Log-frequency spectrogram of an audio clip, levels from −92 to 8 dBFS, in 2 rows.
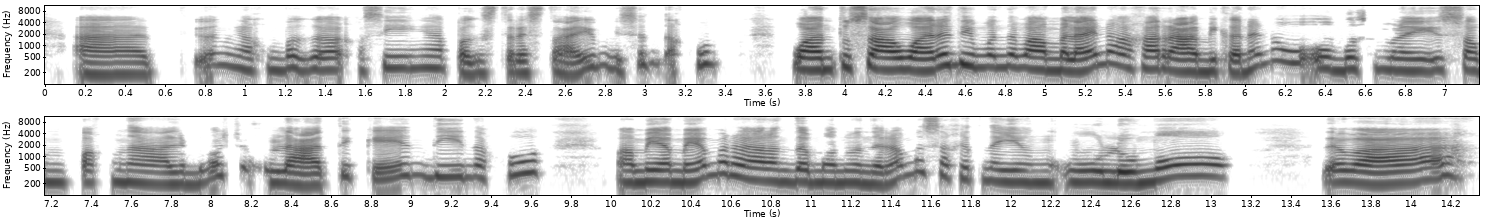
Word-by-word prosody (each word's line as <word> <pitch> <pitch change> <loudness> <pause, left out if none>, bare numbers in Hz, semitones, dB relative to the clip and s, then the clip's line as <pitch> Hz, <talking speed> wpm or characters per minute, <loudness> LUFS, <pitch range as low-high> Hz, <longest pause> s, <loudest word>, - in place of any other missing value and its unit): at 180 -1 -2 0.2
yun 315 - -7
nga 240 - -4
kumbaga 240 0 -2
kasi 265 +4 -6
nga 270 - -3
pag 190 -1 -2
stress 195 +1 -5
tayo 195 +8 -2
minsan 275 - -9
naku 330 0 -6 0.4
one 240 -1 +7
to 280 - -1
sawa 240 -2 +7
na - - +7
di 330 -3 +4
mo 285 - -1
namamalayan 245 -4 +4
nakakarami 250 -8 +3
ka 195 - +3
na 235 - -3
nauubos 260 - -1
mo 240 - -4
na 225 - 0
yung 225 0 -2
isang 230 -2 -3
pack 215 - -8
na 215 -3 -3
halimbawa 195 +8 -4
tsokolate, 200 - -1
kendi, 310 -2 -4
naku 330 +7 -4 0.4
mamaya-maya 220 +2 0
mararamdaman 230 - +1
mo 215 - -2
nalang 200 +7 -2
masakit 315 -9 -6
na 230 - -3
yung 215 -1 -3
ulo 215 -2 +3
mo, 260 +8 +3 0.7
di - - -1
ba? 210 +6 +3
230 Hz, 180 wpm, -22 LUFS, 210-270 Hz, 0.7 s, one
